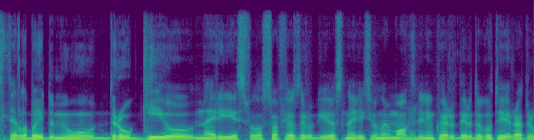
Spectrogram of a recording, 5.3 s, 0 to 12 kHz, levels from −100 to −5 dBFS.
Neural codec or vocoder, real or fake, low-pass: autoencoder, 48 kHz, 128 numbers a frame, DAC-VAE, trained on Japanese speech; fake; 10.8 kHz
